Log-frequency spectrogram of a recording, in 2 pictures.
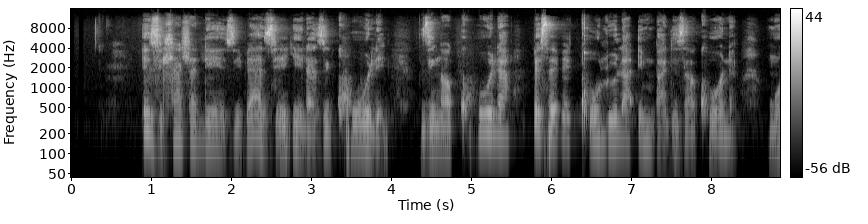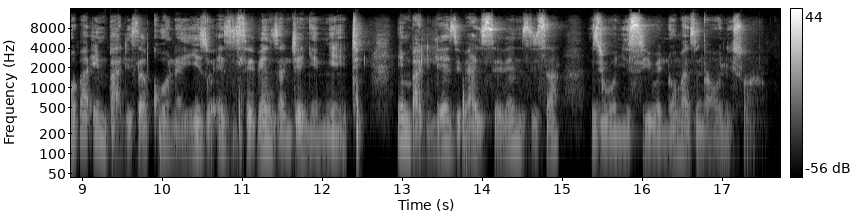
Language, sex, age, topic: North Ndebele, male, 18-24, health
